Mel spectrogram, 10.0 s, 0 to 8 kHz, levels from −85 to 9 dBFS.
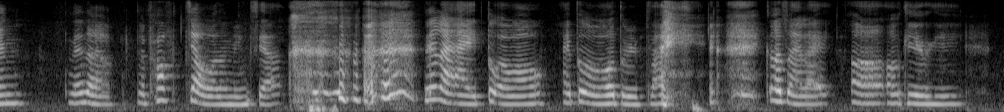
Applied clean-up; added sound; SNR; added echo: none; none; none; none.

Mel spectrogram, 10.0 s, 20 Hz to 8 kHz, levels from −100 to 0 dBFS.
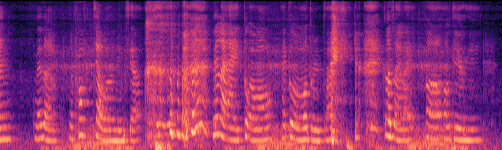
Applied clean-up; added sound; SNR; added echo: none; Animal; 11 dB; reverberation time 0.4 s.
